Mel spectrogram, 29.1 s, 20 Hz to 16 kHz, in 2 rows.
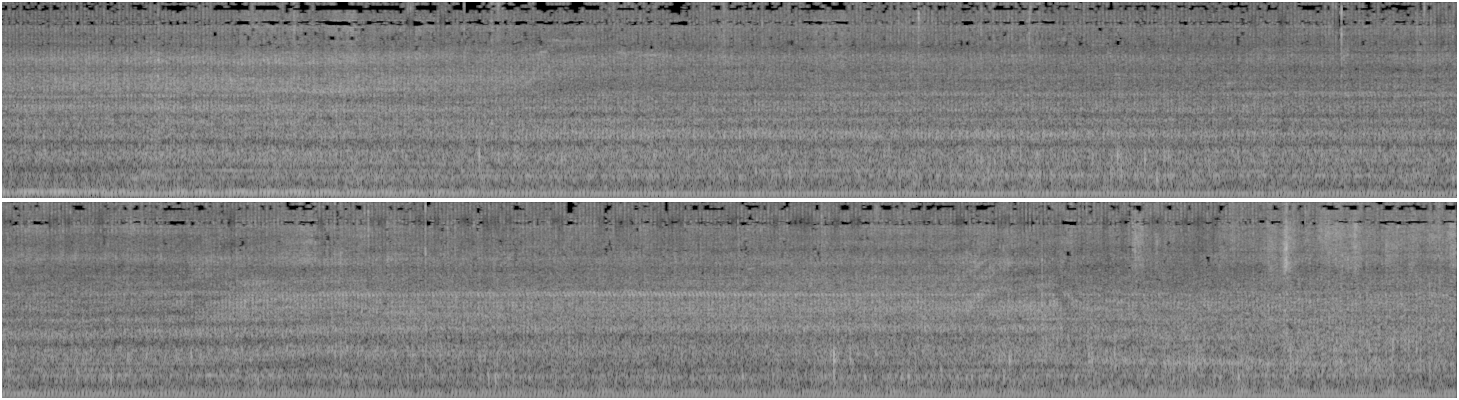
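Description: John Deere 5525 orchard tractor's three-cylinder diesel engine running steadily near idle. About halfway through, a faint higher whine joins in.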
